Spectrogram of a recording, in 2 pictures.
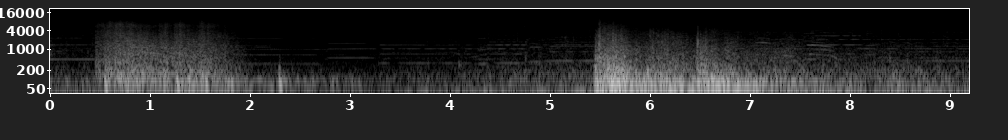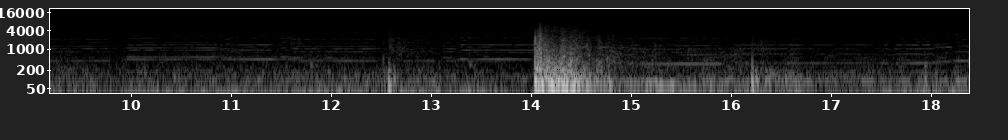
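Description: Sailing ship cannons in the naval battle game Ultimate Admiral: Age of Sail boom out in three heavy volleys, each a loud rolling blast that rumbles and decays over a couple of seconds.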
